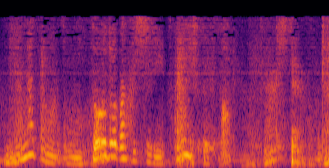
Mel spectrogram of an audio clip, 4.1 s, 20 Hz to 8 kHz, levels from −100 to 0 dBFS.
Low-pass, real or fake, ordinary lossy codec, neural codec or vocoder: 7.2 kHz; fake; MP3, 24 kbps; codec, 44.1 kHz, 0.9 kbps, DAC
